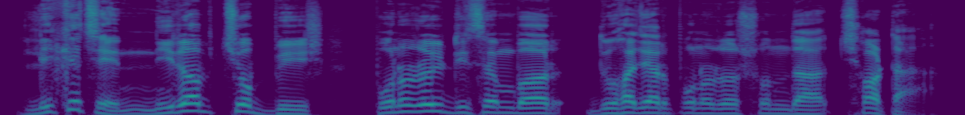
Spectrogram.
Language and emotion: Bengali, neutral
